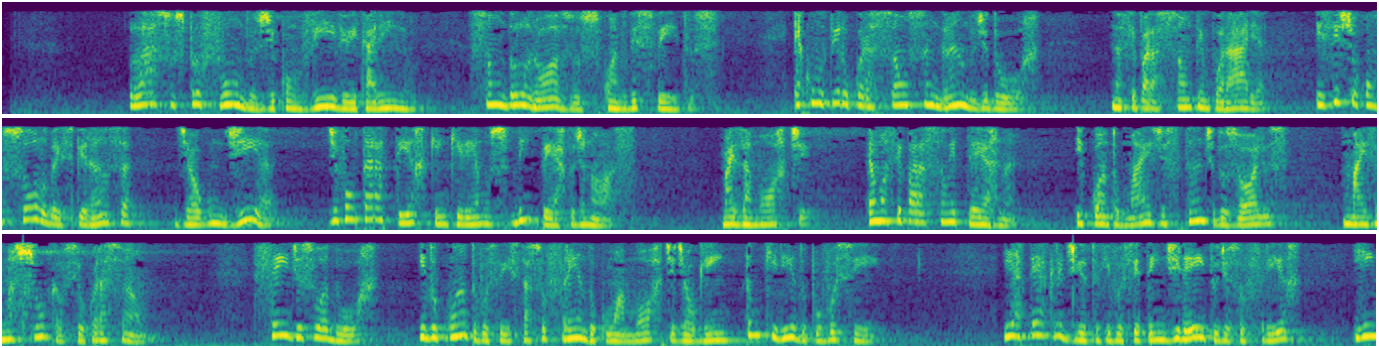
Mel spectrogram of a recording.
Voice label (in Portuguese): Pêsames Geral Feminino, Telemensagens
